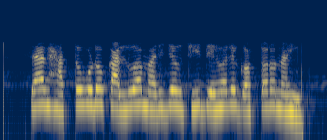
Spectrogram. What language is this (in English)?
Odia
